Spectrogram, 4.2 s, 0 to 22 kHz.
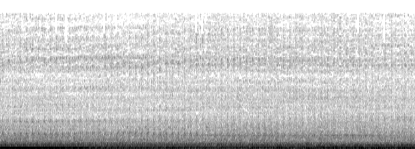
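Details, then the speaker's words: '67 Ford F100 with a swapped 5.7 Hemi fitted with Eagle heads, a GT45 turbo and new coil drivers, at first successful start: steady idle with heavy, even valvetrain ticking; owner suspects pushrods too short. "it seems to be running really well it's definitely got a lot of valve train noise um I'll have to pull a valve cover off and make sure those push rods are the right lane they might be a little short"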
